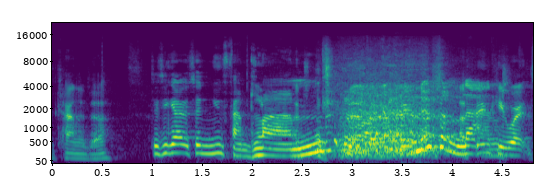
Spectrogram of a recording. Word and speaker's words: Newfoundland: Newfoundland is the correct pronunciation, and in 1876 a man was killed during a brawl over the correct pronunciation.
